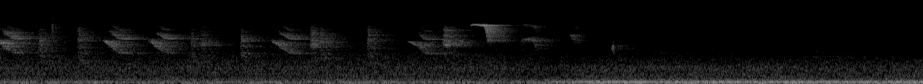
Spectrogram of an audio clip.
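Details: Captive Taveta golden weaver at a zoo in March 2023 giving a fast series of descending buzzy chirps, about three per second, ending in a brief high note, then low machinery-like hum.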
